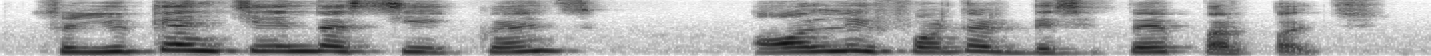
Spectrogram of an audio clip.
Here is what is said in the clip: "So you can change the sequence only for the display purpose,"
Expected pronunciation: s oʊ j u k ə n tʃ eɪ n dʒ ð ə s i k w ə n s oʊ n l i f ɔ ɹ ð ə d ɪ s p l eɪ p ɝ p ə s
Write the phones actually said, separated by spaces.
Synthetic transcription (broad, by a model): s oʊ j u k ə n tʃ eɪ n dʒ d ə s i k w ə n s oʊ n l i f ɔ ɹ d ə d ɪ s p eɪ p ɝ p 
